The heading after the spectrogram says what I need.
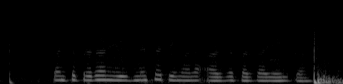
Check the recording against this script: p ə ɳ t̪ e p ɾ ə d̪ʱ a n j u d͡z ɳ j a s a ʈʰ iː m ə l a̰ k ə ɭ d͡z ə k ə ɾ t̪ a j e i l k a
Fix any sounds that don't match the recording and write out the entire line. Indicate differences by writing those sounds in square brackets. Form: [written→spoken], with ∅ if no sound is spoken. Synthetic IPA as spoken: p ə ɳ t̪ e p ɾ ə d̪ʱ a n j u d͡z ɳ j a s a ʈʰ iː m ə l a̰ [k→ʔ] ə [ɭ→ɾ] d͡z ə k ə ɾ t̪ a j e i l k a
